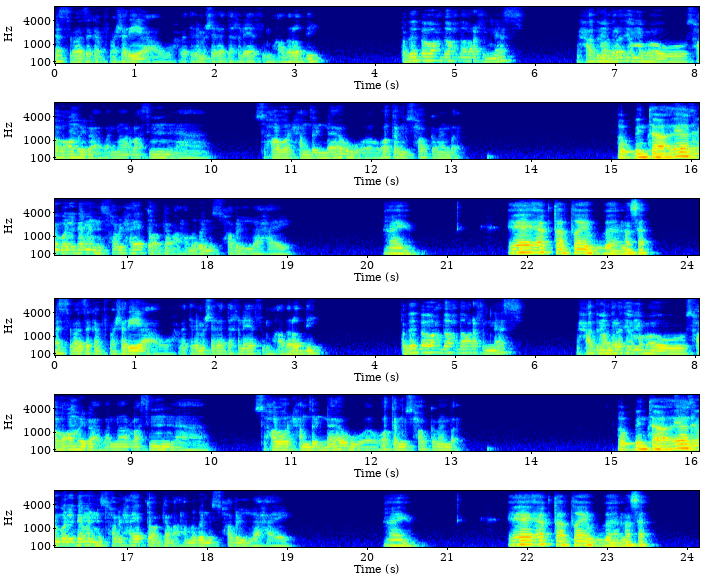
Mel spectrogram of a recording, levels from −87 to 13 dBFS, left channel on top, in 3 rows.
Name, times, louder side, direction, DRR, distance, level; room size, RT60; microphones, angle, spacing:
voice 1, 0.0-3.3 4.3-5.8 6.5-10.0 10.6-13.1 15.9-19.0, right 2 dB, 80° right, 0.7 m, -30 dB
voice 2, 15.1-16.0 20.2-20.6 21.8-23.5, left 1 dB, 10° left, 0.3 m, -21 dB
2.7 x 2.2 x 3.3 m
head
